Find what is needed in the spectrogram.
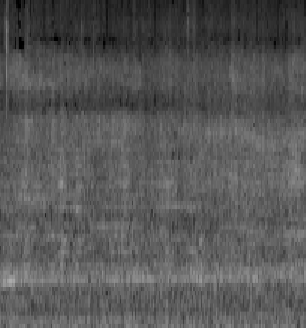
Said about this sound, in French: Je vous dis au revoir sous les moteurs des hors-bords.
